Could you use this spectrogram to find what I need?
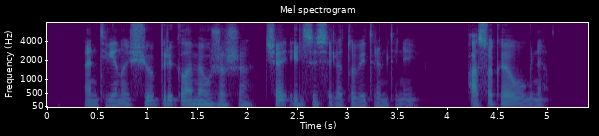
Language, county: Lithuanian, Vilnius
